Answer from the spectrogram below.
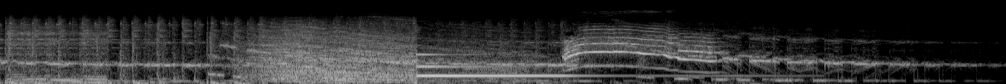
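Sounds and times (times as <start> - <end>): steady held note: 3.7 - 7.5
pitched cry rising and falling: 5.4 - 7.6.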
